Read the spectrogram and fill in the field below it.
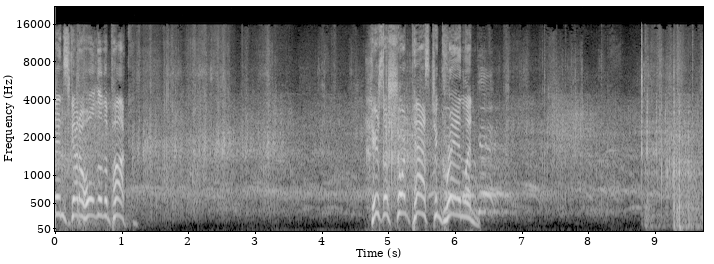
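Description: A large crowd murmurs and cheers in an arena.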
